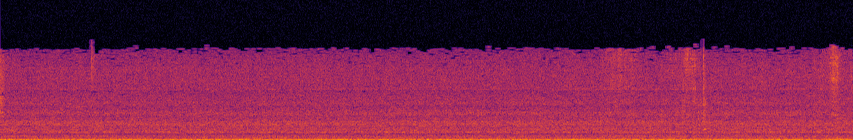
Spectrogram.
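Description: Steady low rumble of a moving car, heard from inside its cabin.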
